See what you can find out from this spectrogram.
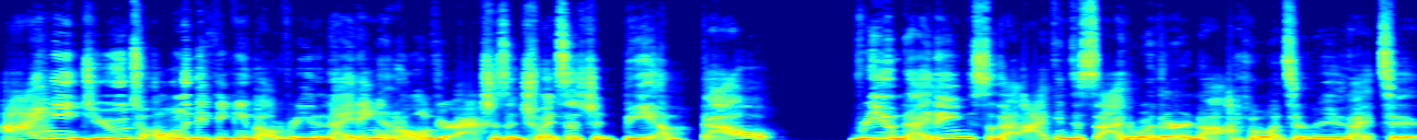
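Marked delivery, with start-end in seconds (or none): none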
